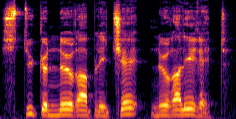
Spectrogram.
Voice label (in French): "cetuquenne", patois jura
